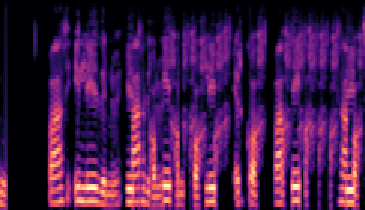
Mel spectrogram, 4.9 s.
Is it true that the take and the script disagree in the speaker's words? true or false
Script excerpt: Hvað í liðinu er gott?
true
